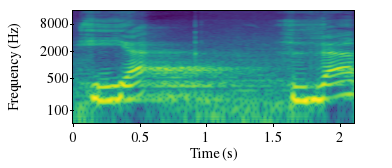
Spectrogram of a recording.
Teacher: Nah ini jangan zan tapi zam, langsung ke suara m. Karena setelahnya ada huruf iklab ba ya, maka gantikan suara n ke m.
